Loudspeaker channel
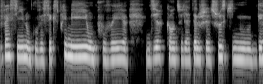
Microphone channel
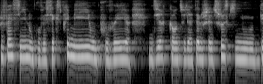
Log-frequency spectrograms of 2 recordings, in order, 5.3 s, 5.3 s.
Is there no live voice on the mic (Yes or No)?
Yes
